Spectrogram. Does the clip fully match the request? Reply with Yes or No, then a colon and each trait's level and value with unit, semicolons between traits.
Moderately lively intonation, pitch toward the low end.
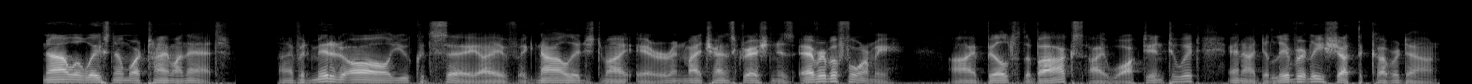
Yes: average, 4.7 semitones; very low, 90 Hz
